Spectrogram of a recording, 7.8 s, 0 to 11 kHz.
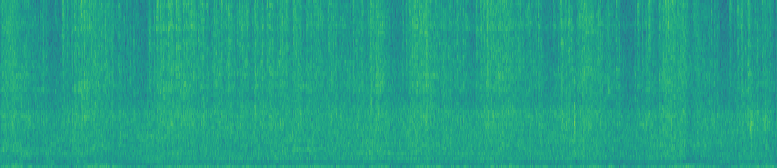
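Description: Twin-turbo 2004 Mustang GT's built two-valve V8 running steadily at idle, with no revving.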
